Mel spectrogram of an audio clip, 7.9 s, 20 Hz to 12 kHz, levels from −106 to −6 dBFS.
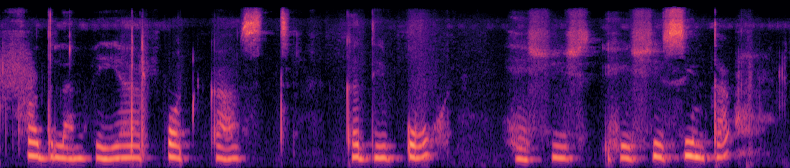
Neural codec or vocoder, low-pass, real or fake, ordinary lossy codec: none; 9.9 kHz; real; AAC, 64 kbps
